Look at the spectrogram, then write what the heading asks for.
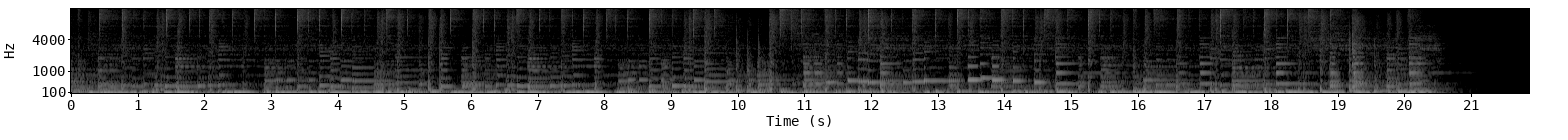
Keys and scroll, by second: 6.9 [, 7.3 4, 19.0 space, 19.5 ctrl+space, 20.5-21.5 typing.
